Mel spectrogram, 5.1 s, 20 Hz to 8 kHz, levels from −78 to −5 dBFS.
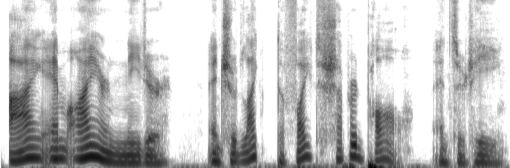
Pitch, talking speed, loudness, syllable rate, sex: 105 Hz, 155 wpm, -20 LUFS, 4.1 syllables/s, male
